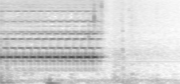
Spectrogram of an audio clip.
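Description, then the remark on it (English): A telephone rings with one rapid, trilling electronic burst lasting about a second, then cuts off abruptly. No one speaks. “There's a phone in here?”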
